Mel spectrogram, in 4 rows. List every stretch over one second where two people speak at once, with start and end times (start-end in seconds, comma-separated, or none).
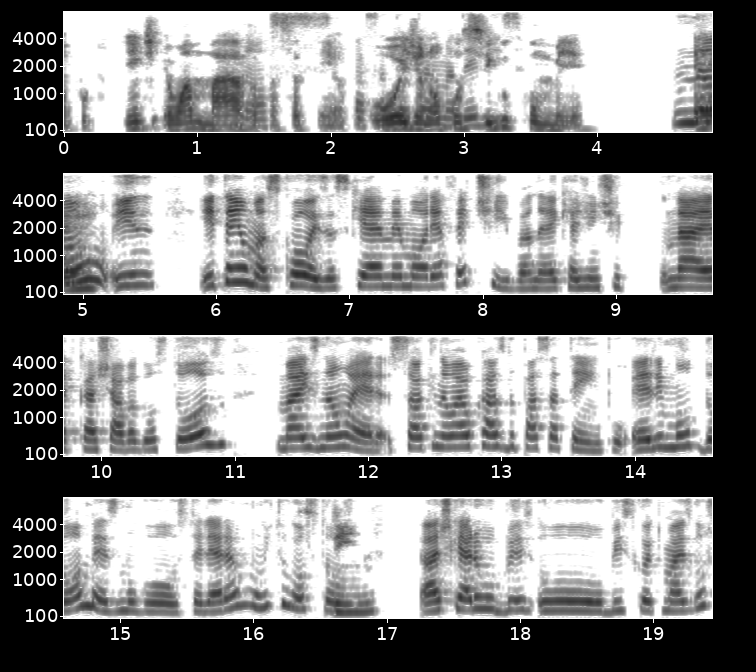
1.2-3.5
